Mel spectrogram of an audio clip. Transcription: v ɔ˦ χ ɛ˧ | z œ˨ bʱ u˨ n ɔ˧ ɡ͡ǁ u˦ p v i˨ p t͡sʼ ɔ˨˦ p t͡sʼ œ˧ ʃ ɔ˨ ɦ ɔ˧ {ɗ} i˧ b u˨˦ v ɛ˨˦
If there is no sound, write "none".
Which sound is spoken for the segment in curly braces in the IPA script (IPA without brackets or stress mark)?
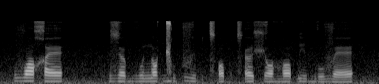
ɓ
